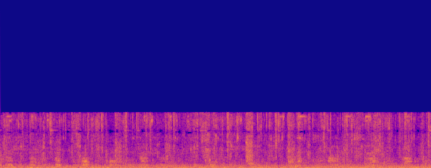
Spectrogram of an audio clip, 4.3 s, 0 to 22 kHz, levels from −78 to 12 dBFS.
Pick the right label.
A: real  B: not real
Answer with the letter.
A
